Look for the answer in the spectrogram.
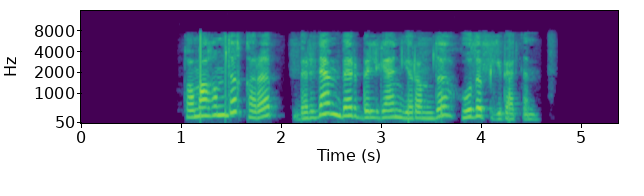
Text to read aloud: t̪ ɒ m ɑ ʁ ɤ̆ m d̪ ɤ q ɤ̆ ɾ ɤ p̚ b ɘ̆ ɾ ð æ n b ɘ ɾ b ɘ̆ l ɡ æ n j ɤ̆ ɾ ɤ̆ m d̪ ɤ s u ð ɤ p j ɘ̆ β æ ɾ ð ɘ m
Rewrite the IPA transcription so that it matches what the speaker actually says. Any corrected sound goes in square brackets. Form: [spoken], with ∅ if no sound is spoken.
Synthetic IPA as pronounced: t̪ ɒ m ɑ ʁ ɤ̆ m d̪ ɤ q ɤ̆ ɾ ɤ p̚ b ɘ̆ ɾ ð æ n b ɘ ɾ b ɘ̆ l ɡ æ n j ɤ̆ ɾ ɤ̆ m d̪ ɤ [h] u ð ɤ p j ɘ̆ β æ ɾ ð ɘ m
